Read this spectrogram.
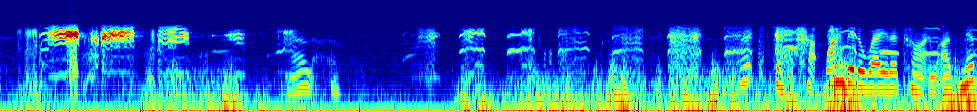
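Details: Bat named Punch, tangled in rose bushes in a suburban backyard after a loud altercation with a dog, resisting rescue and trying to bite; harsh, squawking screams in rapid bursts, overlapping with a man's calm voice and the snipping of rose canes.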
